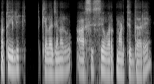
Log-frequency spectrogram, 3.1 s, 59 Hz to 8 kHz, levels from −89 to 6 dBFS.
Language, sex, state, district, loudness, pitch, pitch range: Kannada, male, Karnataka, Koppal, -19 LUFS, 130 Hz, 120-140 Hz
